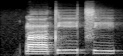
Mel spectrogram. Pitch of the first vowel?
low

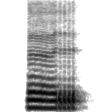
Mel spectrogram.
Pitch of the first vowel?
low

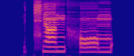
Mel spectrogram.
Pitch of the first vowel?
high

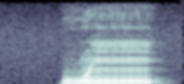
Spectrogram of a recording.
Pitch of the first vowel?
low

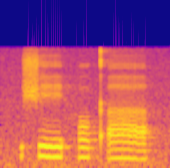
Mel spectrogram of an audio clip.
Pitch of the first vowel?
low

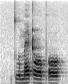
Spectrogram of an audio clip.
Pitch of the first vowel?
low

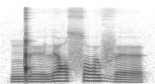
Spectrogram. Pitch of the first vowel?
low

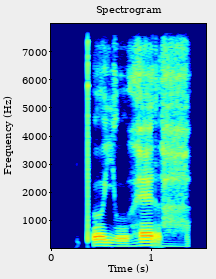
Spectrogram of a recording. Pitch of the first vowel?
high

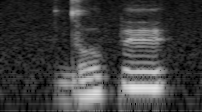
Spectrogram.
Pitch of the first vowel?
rising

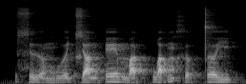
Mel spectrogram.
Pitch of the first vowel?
low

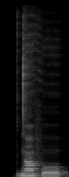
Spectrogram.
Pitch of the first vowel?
high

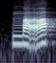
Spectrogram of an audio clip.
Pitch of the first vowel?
low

